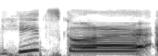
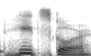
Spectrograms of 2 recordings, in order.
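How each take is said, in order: First: Mock slang. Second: Dropped low, dry verdict; low dry heat score; deadpan catchphrase. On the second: Shown as a demonstration. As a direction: say it flatly, unimpressed. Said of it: "so it's essentially like".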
